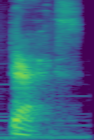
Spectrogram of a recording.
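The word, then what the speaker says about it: Daecks: x like dockers and you're just pronouncing it wrong like look d-a-e-c-k-s dax dax the appearance yeah trusty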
